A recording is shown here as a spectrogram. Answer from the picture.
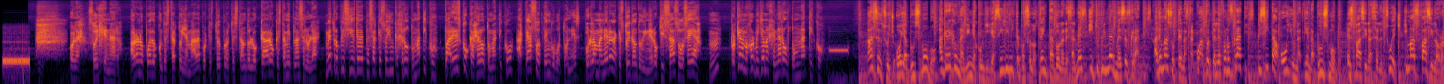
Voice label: Spanish Radio; Boost Mobile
